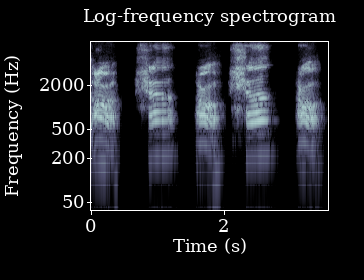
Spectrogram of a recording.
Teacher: they both comes from the same place, which is the Wastul Halq, that is middle throat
